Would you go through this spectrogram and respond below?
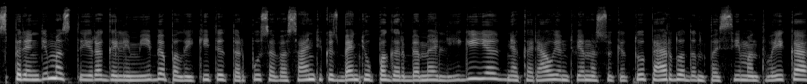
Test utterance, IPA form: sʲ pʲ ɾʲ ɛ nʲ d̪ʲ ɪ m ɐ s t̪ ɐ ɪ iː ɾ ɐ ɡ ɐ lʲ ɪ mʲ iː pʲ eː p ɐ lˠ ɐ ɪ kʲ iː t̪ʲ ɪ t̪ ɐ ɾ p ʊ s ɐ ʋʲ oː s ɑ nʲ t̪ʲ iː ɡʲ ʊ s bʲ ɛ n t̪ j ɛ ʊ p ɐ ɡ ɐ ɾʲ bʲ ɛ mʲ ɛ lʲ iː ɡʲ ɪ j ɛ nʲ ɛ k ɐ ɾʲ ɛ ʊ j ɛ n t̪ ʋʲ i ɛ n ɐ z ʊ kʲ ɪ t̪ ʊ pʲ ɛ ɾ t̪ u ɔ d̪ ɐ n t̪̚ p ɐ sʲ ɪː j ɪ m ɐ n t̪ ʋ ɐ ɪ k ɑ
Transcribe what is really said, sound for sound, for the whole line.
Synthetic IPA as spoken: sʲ pʲ ɾʲ ɛ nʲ d̪ʲ ɪ m ɐ s t̪ ɐ ɪ iː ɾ ɐ ɡ ɐ lʲ ɪ mʲ iː bʲ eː p ɐ lˠ ɐ ɪ kʲ iː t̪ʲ ɪ t̪ ɐ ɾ p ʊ s ɐ ʋʲ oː s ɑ nʲ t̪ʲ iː kʲ ʊ s bʲ ɛ n t̪ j ɛ ʊ p ɐ ɡ ɐ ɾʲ bʲ ɛ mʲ ɛ lʲ iː ɡʲ ɪ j ɛ nʲ ɛ k ɐ ɾʲ ɛ ʊ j ɛ n t̪ ʋʲ i ɛ n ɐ s ʊ kʲ ɪ t̪ ʊ pʲ ɛ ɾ d̪ u ɔ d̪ ɐ n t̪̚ p ɐ sʲ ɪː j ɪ m ɐ n t̪ ʋ ɐ ɪ k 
